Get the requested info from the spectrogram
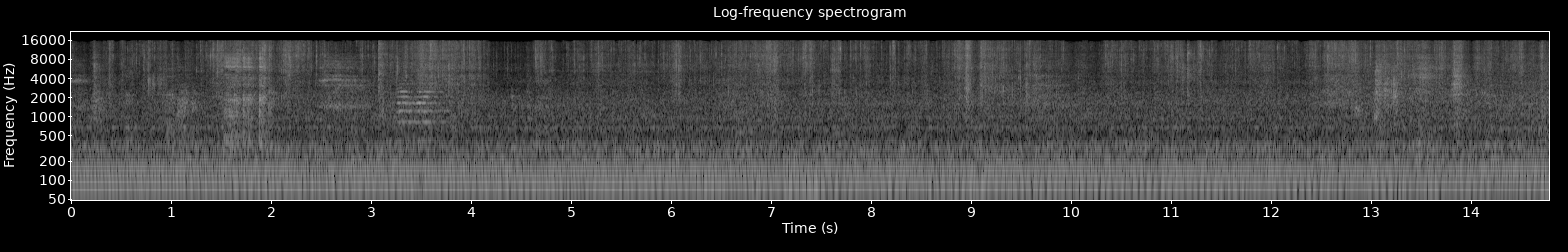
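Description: Steady low hum under faint, soft handling sounds of gloved fingers laying banana slices onto chocolate-spread bread on a wooden board.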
